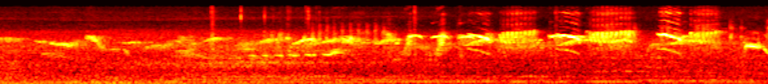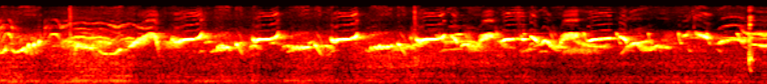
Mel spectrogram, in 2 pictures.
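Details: Caged Chinese Hwamei of big build, kept as a strong singer, gives a long continuous stream of varied, twisting high whistles and chattering notes, with low rumbling background noise.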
